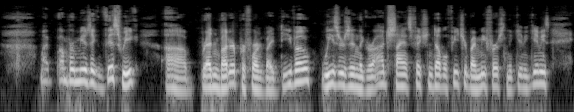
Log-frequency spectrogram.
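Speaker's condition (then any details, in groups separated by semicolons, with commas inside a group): Cleft lip and palate; nose still slightly crooked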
